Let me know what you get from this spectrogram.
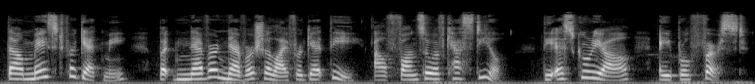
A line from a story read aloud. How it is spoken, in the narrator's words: cried Louisa, and she read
